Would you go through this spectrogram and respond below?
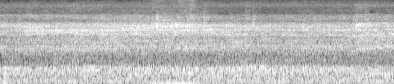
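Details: Steady broadband hiss and low rumble like a passing vehicle or train, with no animal voice.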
